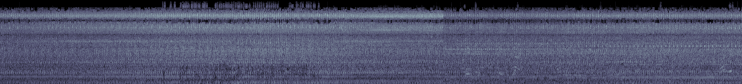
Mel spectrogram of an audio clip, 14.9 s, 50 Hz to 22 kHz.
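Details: Toyota Camry AXVH71L with a misfire and vibration complaint addressed by new spark plugs, cleaned injectors and a cleaned throttle body: an even, steady idle hum with no stumbles or uneven beats at constant speed, a normal smooth idle.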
